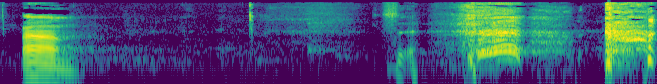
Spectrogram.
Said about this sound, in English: excuse me, fighting a cold. Anyone else fighting a cold? And just hang out and get sick together. You know, you start talking, then it starts to cough, and you hold it back, and you go,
